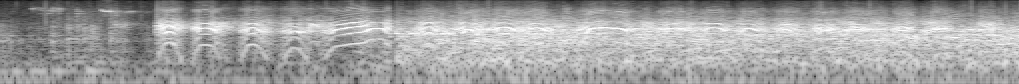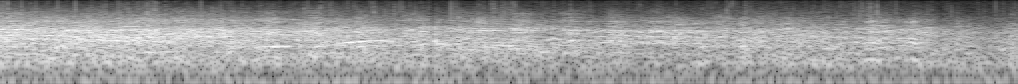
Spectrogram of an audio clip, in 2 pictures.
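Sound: ducks quacking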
